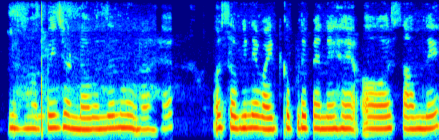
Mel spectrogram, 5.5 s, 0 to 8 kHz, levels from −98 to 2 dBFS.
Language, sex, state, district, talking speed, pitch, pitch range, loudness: Hindi, female, Maharashtra, Nagpur, 185 wpm, 255 Hz, 250-265 Hz, -18 LUFS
